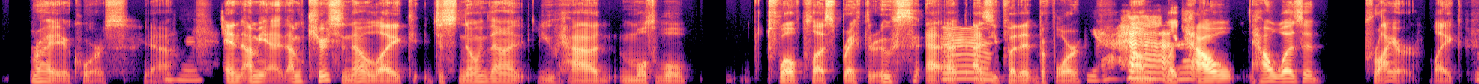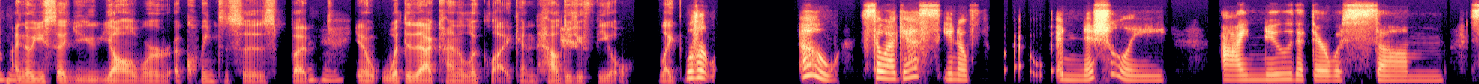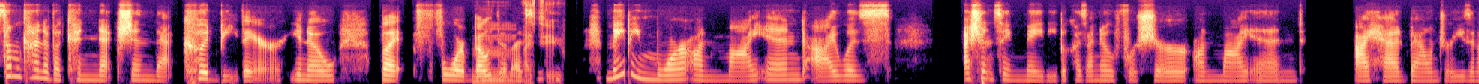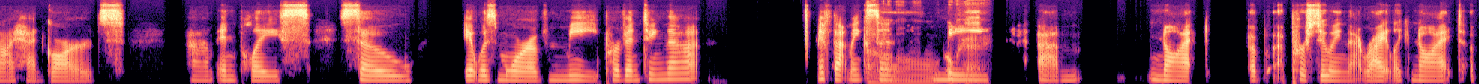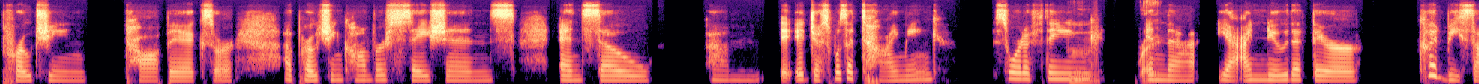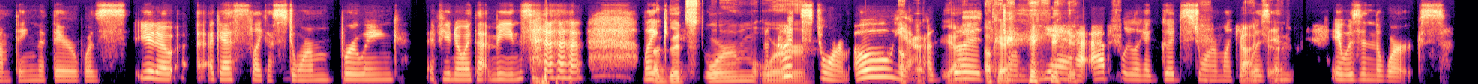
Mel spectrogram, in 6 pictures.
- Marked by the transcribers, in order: laughing while speaking: "breakthroughs"; drawn out: "Yeah"; laughing while speaking: "Yeah"; other noise; stressed: "could"; other background noise; laugh; laughing while speaking: "okay"
- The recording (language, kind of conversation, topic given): English, advice, How can I express gratitude and deepen my friendship after a meaningful conversation?
- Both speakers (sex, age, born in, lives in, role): female, 40-44, United States, United States, user; male, 30-34, United States, United States, advisor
